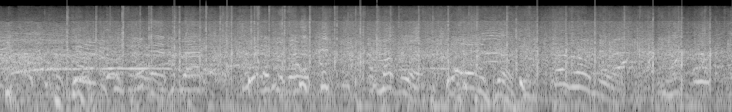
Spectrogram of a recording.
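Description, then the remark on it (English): A studio audience applauds loudly and steadily, dense clapping running the whole way through while voices whoop and cheer over it. “Yeah, I know, clapping, going, yeah, yeah, man, wow, that's right, yeah.”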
